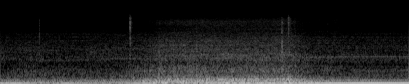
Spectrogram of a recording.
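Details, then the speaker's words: B20 engine in wife's car, first start after distributor set 180 degrees correctly: starter churns briefly, engine catches and builds to a steady even run with no misses or knocks; starts normally. "doesn't mean it's gonna run but Maybe oh yes it's running"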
